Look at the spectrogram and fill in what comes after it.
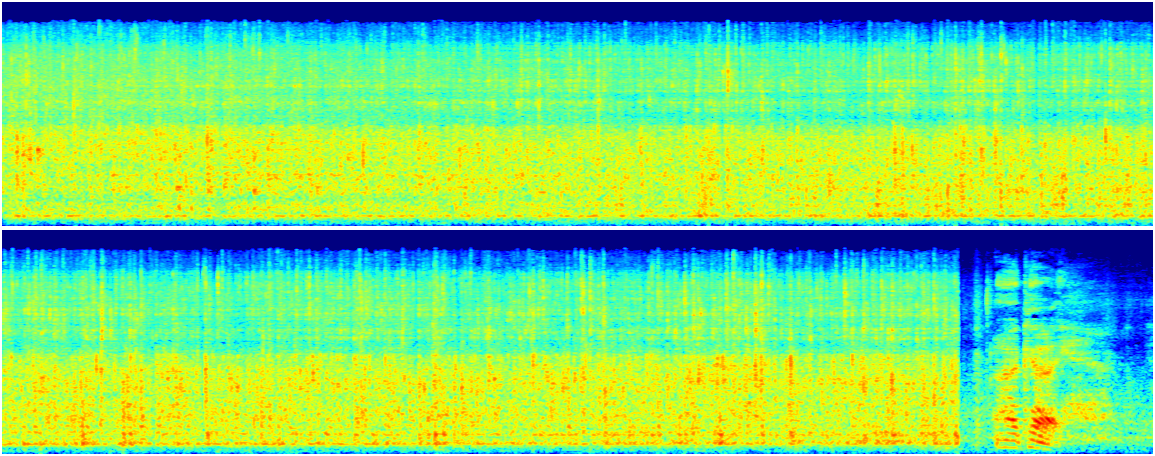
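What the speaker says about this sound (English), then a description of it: "We're gonna fill up the mash tun" Hot strike water pours steadily into a home-brewing mash tun, a continuous rushing, trickling flow that holds level for some twenty seconds before breaking off into a few brief clunks and handling noises at the end.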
